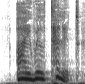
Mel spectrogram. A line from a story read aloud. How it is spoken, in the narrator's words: cried Milady, with a feigned exultation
